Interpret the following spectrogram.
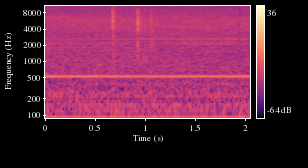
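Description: A steady, faint pure tone with a low electrical hum beneath it, the background of a desktop recording. Two faint computer keyboard key clicks come about two-thirds of a second and one second in.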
